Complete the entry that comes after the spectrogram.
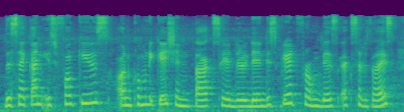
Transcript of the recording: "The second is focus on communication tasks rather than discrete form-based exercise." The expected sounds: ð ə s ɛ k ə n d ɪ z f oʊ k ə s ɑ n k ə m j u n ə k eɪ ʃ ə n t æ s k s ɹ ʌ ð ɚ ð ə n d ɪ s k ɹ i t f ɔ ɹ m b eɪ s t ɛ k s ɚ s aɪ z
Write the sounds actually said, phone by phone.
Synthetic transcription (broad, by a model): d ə s ɛ k ə n d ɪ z f oʊ k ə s ɑ n k ə m j u n ə k eɪ ʃ ə n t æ k s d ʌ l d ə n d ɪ s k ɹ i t f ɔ m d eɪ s ɛ k s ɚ s aɪ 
